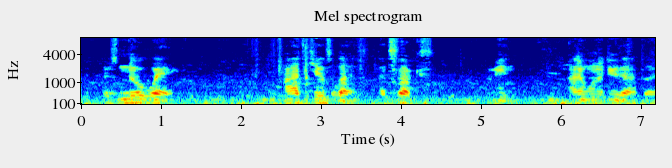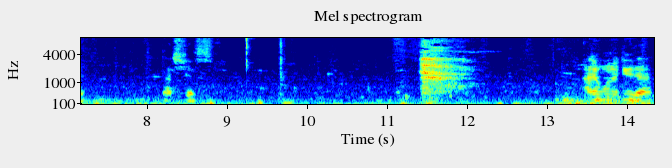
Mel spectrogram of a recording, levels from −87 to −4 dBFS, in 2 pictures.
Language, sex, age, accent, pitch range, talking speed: English, male, 30-49, American, 80-105 Hz, 105 wpm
